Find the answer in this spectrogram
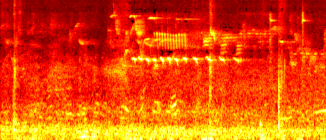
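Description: Faint outdoor background with a low rumble, and a small bird calling a quick run of about eight short chirps at one pitch, roughly three seconds in.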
